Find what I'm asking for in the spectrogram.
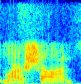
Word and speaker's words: Marchand: My dad actually used to be pronounced Marchant or Marchant. Mm-hmm. And my dad said, I don't like that. We're going to pronounce it Marchand. So that's where it changed, was with my dad.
